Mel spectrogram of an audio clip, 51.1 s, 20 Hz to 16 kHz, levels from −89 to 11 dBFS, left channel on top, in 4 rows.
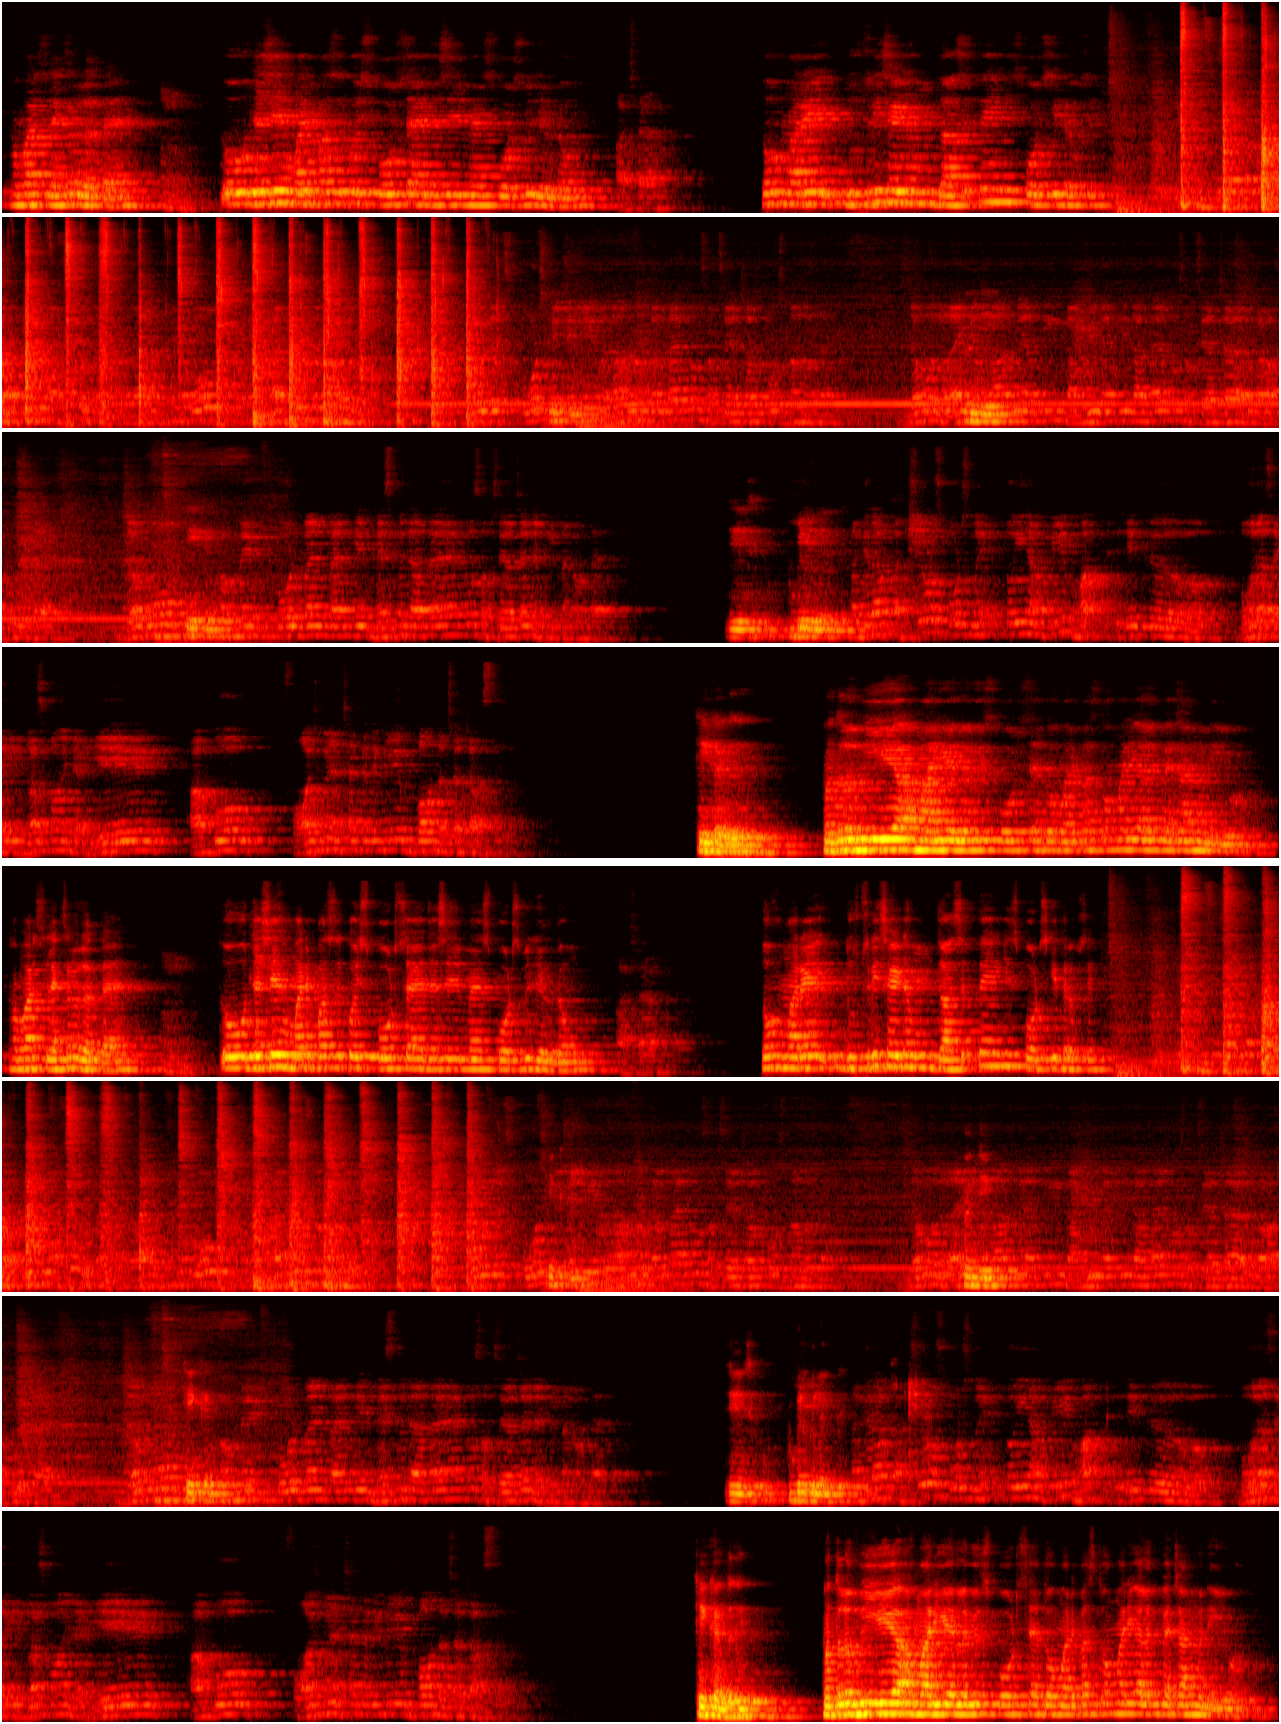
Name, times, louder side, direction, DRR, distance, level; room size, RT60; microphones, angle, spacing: voice 1, 0.1-1.4 2.2-5.9 7.6-11.1 18.2-18.6 22.4-22.7 27.4-27.9 32.8-34.0 45.3-45.9 46.5-50.8, right 1 dB, 85° right, 5 dB, 0.3 m, -27 dB
voice 2, 6.1-6.6 11.7-16.5 17.4-21.1 21.8-26.1 26.6-31.6 33.4-33.7 34.0-37.6 37.9-39.9 40.2-40.9 41.2-43.4, left 1 dB, 75° left, -4 dB, 0.8 m, -45 dB
sound 1, 11.0-28.4, left 2 dB, 5° right, 0.6 m, -51 dB
sound 2, 11.8-11.9 12.2-14.2 14.5-17.5 17.7-17.8, left 6 dB, 60° left, 0.3 m, -33 dB
3.5 x 2.2 x 2.5 m, 1.1 s
head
